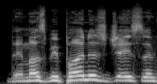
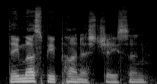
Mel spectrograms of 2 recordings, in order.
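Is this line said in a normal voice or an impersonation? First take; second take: impersonation; normal. First: It is said in a put-on Austrian-accented voice. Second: It is said in the speaker's ordinary voice.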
